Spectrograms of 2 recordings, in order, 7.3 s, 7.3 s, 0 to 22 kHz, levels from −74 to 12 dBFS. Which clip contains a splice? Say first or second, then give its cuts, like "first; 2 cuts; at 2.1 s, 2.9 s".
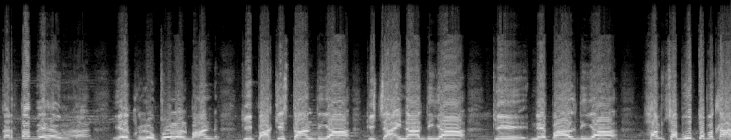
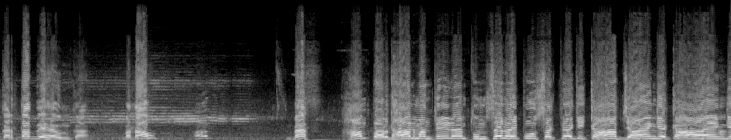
first; 2 cuts; at 1.0 s, 6.3 s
